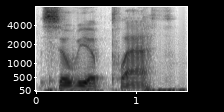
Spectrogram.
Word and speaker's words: Sylvia Plath: podcast I'm gonna say it anyways is from Sylvia Plath that's how you pronounce that and it is the worst enemy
